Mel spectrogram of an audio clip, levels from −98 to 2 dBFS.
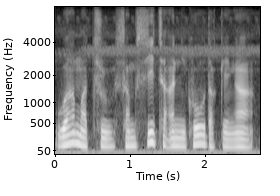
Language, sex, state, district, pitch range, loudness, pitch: Garo, male, Meghalaya, West Garo Hills, 105-135 Hz, -16 LUFS, 115 Hz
